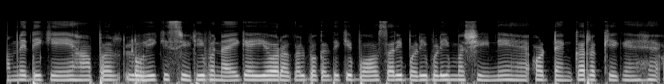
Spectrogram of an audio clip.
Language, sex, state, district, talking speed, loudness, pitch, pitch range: Hindi, female, Goa, North and South Goa, 225 wpm, -16 LUFS, 210 Hz, 205-215 Hz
